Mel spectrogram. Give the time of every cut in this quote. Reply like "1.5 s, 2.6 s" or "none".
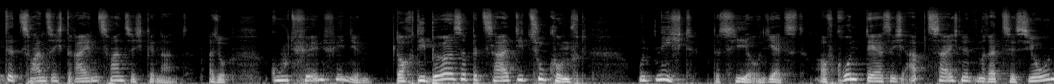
2.0 s

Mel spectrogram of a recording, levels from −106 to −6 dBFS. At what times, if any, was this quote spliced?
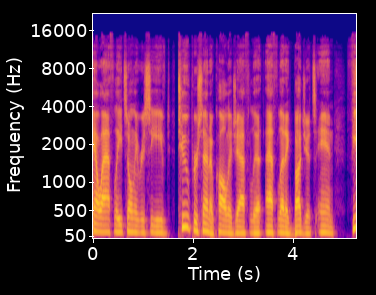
1.6 s

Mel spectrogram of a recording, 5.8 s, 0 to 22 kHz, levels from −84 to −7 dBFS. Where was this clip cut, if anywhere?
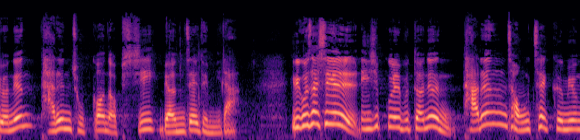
3.6 s

